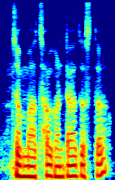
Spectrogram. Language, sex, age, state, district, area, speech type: Nepali, male, 18-30, West Bengal, Kalimpong, rural, spontaneous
